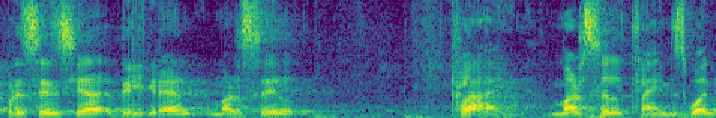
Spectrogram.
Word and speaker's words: Marczell Klein: Marczell Klein is well pronounced?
